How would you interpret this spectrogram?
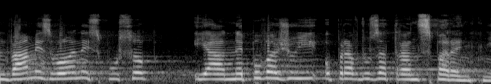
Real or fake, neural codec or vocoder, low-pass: real; none; 10.8 kHz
